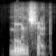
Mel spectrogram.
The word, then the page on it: moonset: American English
